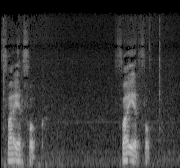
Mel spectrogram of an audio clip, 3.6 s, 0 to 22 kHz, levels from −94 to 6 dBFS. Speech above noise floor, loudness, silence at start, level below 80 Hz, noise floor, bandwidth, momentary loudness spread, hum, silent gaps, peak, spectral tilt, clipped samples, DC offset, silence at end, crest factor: 33 dB; -25 LUFS; 0.05 s; -58 dBFS; -57 dBFS; 16.5 kHz; 25 LU; none; none; -8 dBFS; -5 dB/octave; under 0.1%; under 0.1%; 0.4 s; 20 dB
